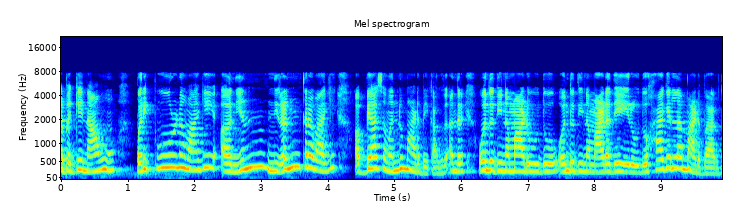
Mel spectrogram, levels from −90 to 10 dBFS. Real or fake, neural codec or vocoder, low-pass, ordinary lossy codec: real; none; none; none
